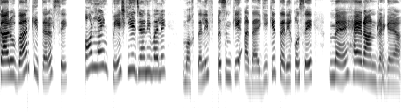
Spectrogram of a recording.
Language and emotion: Urdu, surprised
